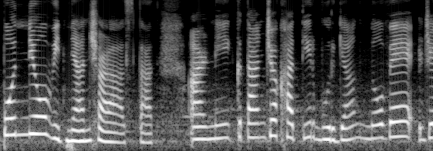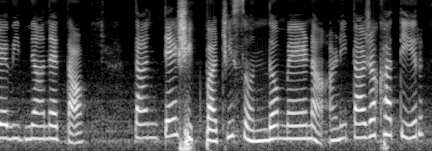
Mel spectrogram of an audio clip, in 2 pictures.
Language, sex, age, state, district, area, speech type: Goan Konkani, female, 18-30, Goa, Salcete, rural, spontaneous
